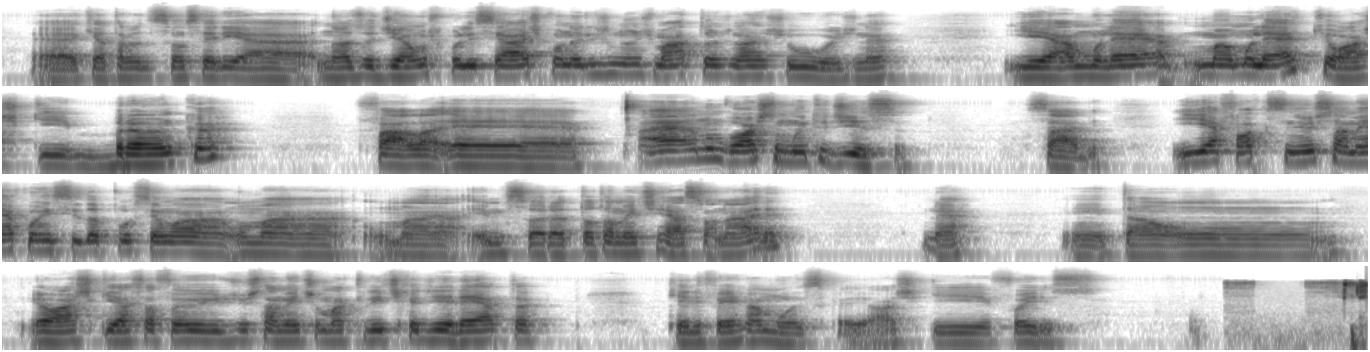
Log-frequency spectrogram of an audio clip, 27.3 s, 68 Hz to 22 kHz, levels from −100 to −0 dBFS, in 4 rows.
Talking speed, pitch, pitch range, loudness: 155 wpm, 130 Hz, 120-140 Hz, -27 LUFS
